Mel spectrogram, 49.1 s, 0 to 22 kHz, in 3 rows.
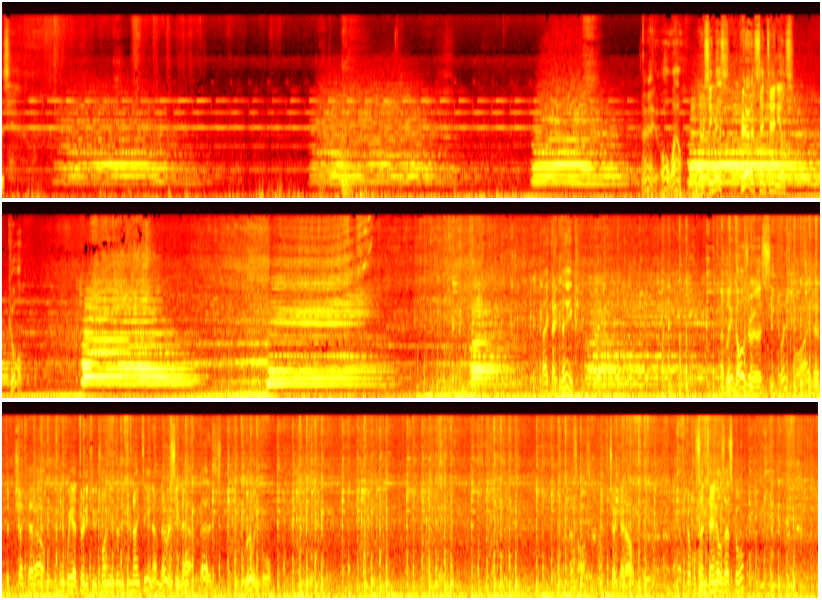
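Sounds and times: train low rumble: 0:00.0 - 0:49.0
locomotive air horn blasts: 0:01.1 - 0:03.5, 0:06.2 - 0:08.8, 0:10.6 - 0:12.7, 0:13.7 - 0:16.7, 0:17.9 - 0:24.4, 0:25.7 - 0:26.8, 0:28.0 - 0:30.5
wheels clicking over rail joints: 0:24.2 - 0:49.0.

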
